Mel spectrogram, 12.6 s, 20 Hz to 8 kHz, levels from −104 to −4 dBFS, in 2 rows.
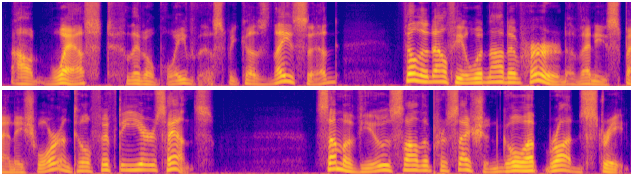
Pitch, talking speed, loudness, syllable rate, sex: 140 Hz, 155 wpm, -20 LUFS, 4.4 syllables/s, male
